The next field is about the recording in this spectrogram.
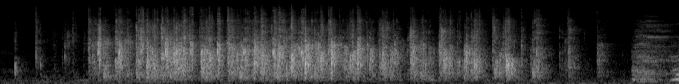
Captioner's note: aplausos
